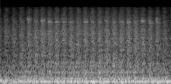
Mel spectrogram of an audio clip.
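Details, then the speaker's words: 1999 or 2000 Honda CR-V, 192,000 miles, check engine light on, lack of power, idling: quick light ticking and faint hiss from the exhaust. Exhaust leak past gaskets caused by a clogged catalytic converter. "it what it is is it's a catalytic inverter that's clogged and uh so I just wanted to kind of share that with you and when the Catal vers clogged it uh you can hear it it's the exhaust is escaping past the gaskets or or uh exhaust leaks somewhere in the system"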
